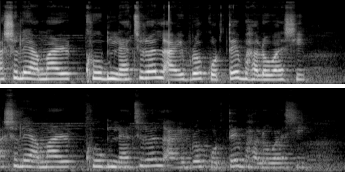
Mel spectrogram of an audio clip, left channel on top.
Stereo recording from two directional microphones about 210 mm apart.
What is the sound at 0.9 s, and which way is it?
A woman's voice, 40° left (ahead or behind).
